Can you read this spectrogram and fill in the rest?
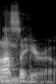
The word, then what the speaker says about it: Masahiro: Mashiro Sakurai. – Um, Masahiro.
